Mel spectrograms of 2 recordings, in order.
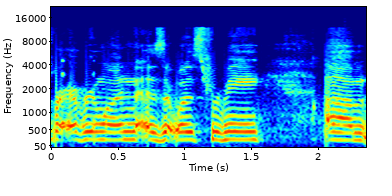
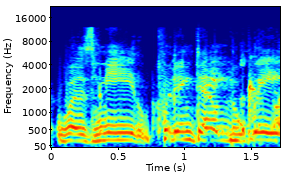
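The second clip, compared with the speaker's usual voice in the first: ordinary talk, nothing marked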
